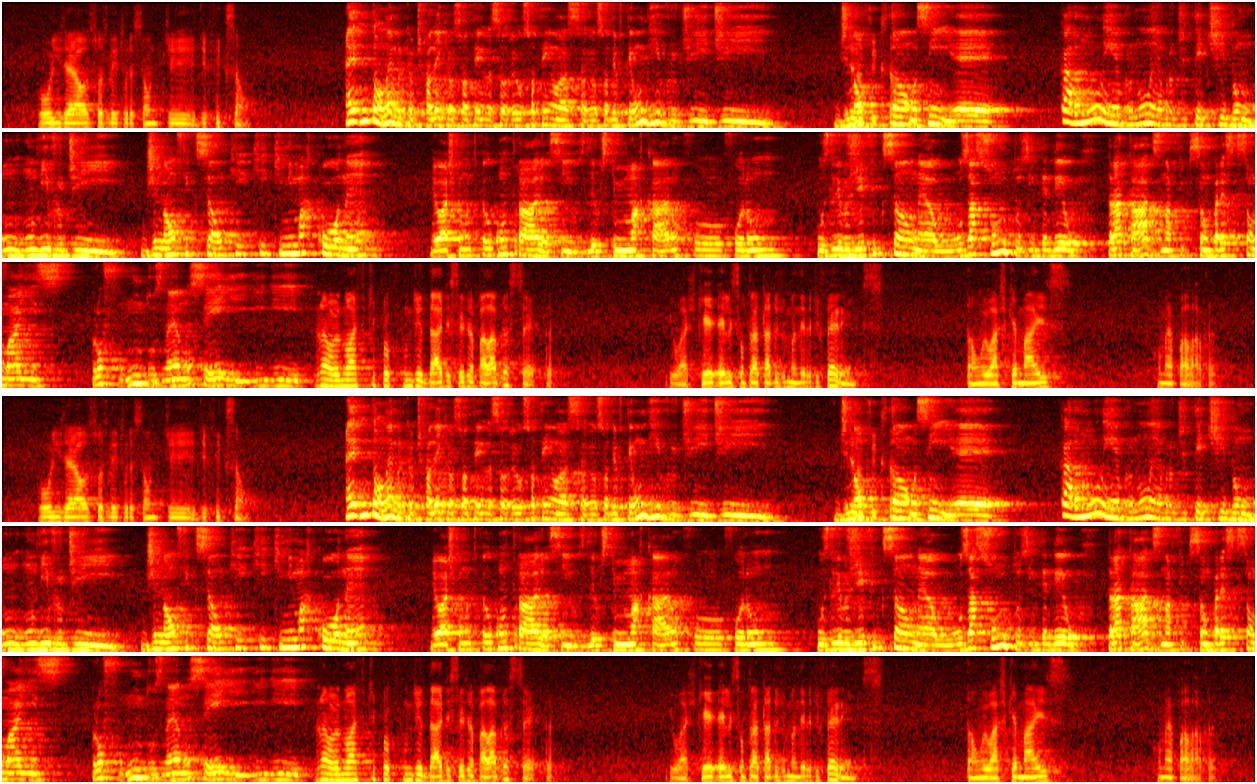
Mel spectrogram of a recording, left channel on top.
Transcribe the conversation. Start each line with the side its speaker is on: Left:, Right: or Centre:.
Left: ou em geral as suas leituras são de, de ficção,
Right: É, então, lembra que eu te falei que eu só tenho, eu só, eu só tenho, essa- eu só devo ter um livro de, de, de
Left: de
Right: não
Left: não
Right: ficção,
Left: ficção.
Right: assim, é, Cara, eu não lembro, não lembro de ter tido um, um- um livro de, de não ficção que, que, que me marcou, né? Eu acho que é muito pelo contrário, assim, os livros que me marcaram fo- foram os livros de ficção, né? O- Os assuntos, entendeu? Tratados na ficção parece que são mais profundos, né? Não sei, e... e- e-
Left: Não, eu não acho que profundidade seja a palavra certa. Eu acho que eles são tratados de maneira diferentes. Então, eu acho que é mais, como é a palavra?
